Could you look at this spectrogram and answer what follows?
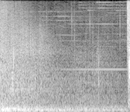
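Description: A Confringo blasting spell from Hogwarts Legacy bursts in a deep rumbling explosion that fades slowly over a couple of seconds, and a sharp new blast cuts in at the end.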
